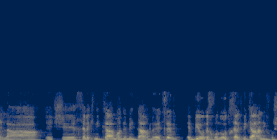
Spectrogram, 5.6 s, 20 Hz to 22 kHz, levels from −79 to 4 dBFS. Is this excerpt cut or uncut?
cut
